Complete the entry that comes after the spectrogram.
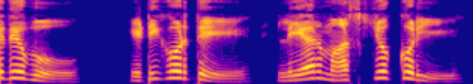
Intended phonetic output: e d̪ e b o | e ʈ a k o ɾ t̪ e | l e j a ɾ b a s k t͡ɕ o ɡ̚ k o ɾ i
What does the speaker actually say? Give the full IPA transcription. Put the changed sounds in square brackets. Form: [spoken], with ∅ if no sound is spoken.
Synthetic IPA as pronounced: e d̪ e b o | e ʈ [i] k o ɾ t̪ e | l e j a ɾ [m] a s k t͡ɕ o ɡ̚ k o ɾ i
